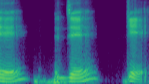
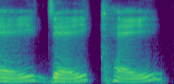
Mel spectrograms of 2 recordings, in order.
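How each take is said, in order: First: Said in the usual way. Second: Slow এই, যেই, খেই, each gliding to "ee"; drawn-out এই, যেই, aspirated খেই; British letter names. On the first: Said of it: "আমরা বলি কি". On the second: Shown as a demonstration. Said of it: "আর ব্রিটিশরা বলে".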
